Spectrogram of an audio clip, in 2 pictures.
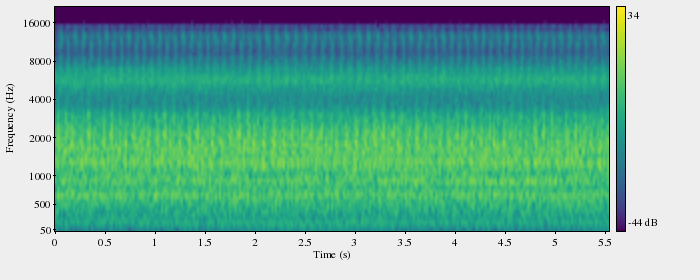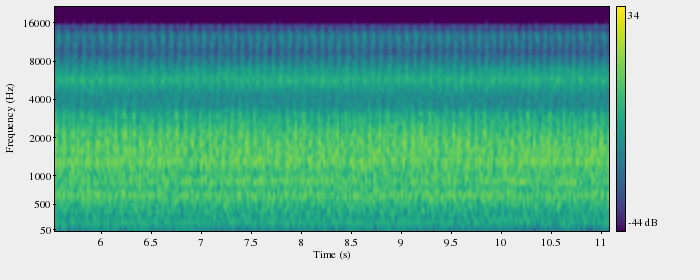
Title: Стук в двигателе focus 3, 1.6л, 125 л.с.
